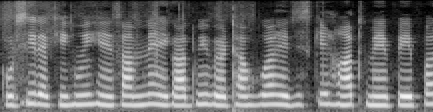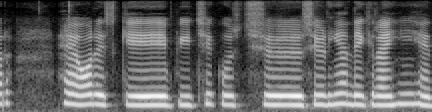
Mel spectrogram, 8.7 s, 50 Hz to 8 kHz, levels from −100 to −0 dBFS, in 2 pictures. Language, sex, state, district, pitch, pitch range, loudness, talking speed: Hindi, female, Punjab, Pathankot, 245 Hz, 235-255 Hz, -14 LUFS, 175 wpm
